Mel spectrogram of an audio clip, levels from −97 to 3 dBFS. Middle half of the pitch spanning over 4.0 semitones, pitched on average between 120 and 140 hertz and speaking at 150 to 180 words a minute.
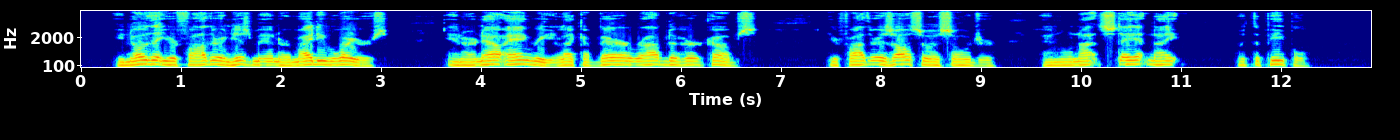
No: average, 2.9 semitones; low, 135 Hz; average, 170 wpm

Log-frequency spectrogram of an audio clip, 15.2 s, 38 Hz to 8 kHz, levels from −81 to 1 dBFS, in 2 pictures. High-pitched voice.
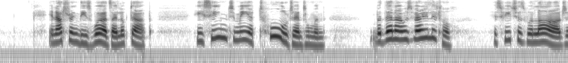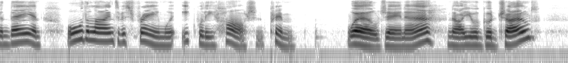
Yes: high, 215 Hz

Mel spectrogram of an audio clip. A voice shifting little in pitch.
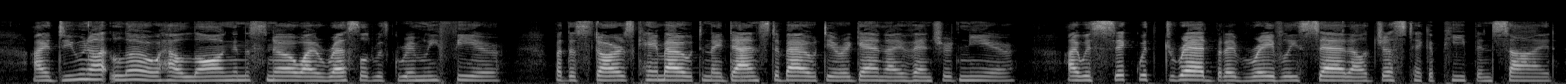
Yes: narrow, 1.3 semitones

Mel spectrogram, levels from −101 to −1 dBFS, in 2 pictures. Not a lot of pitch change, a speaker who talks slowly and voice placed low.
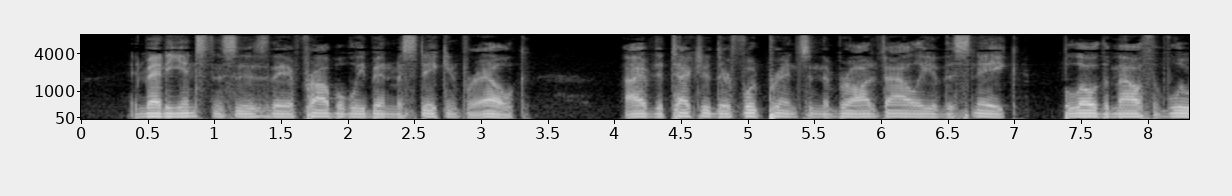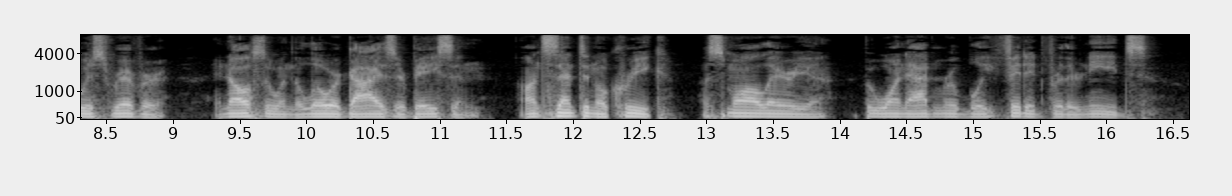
No: narrow, 1.7 semitones; average, 175 wpm; low, 100 Hz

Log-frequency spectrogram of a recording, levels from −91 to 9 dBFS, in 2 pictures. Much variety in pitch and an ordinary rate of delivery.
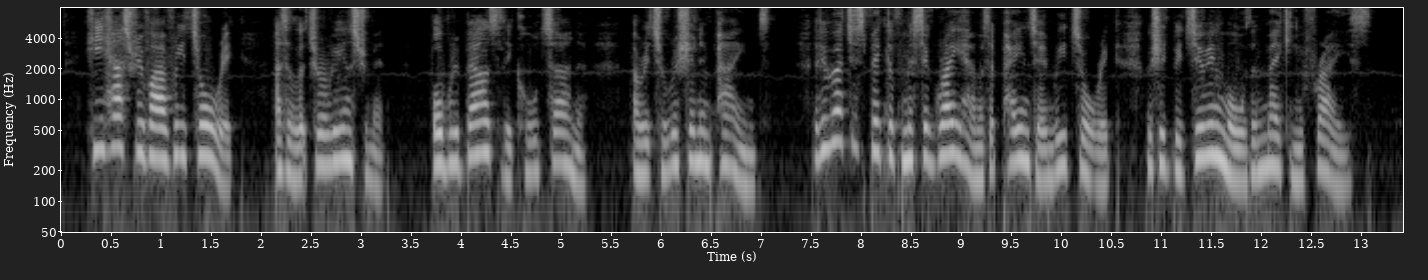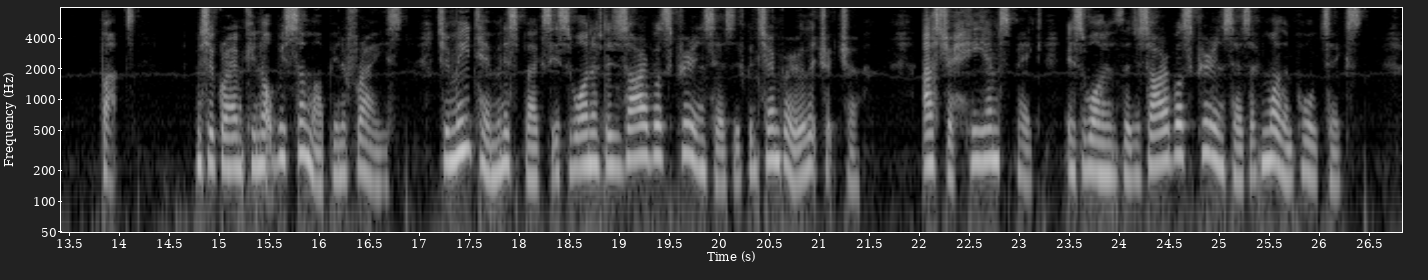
Yes: wide, 6.0 semitones; average, 170 wpm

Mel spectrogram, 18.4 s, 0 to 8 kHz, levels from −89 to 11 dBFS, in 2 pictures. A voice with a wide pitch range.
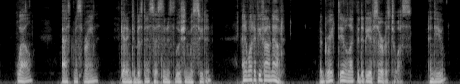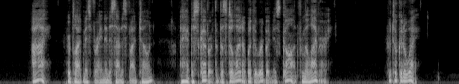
Yes: wide, 6.8 semitones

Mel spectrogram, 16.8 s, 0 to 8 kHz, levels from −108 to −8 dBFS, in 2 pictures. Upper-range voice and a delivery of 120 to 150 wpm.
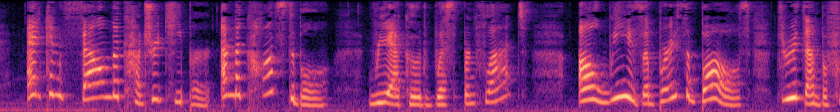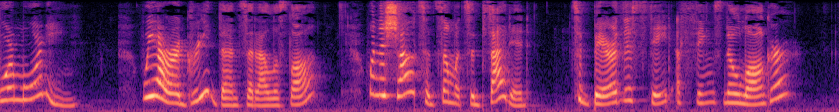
Yes: very high, 265 Hz; average, 145 wpm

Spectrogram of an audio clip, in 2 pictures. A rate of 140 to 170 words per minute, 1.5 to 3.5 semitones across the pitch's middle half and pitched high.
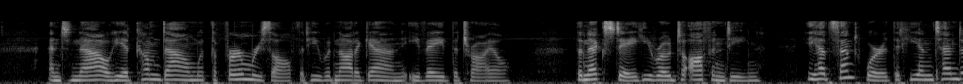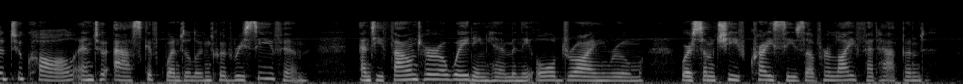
No: average, 195 wpm; average, 3.1 semitones; high, 195 Hz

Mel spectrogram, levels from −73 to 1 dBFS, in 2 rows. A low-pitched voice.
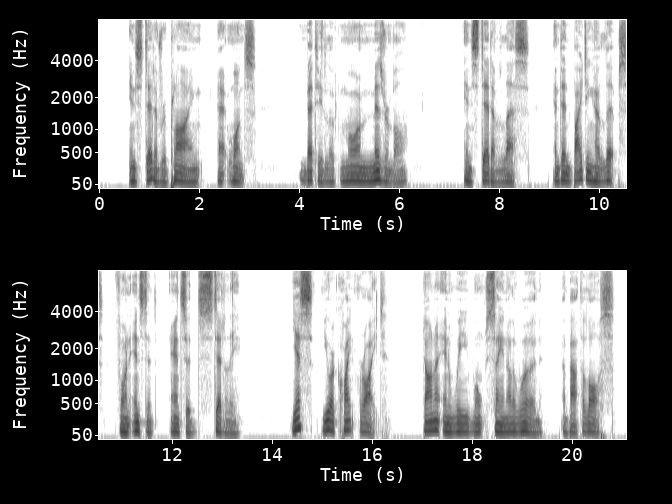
Yes: very low, 90 Hz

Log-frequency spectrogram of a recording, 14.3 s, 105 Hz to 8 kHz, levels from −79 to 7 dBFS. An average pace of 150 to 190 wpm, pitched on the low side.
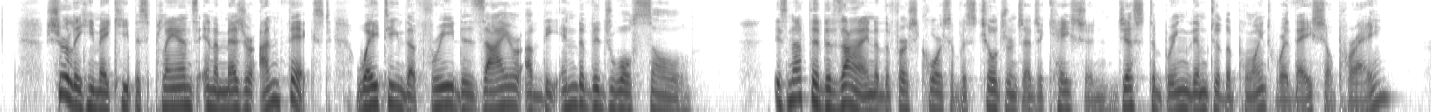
Yes: average, 170 wpm; low, 115 Hz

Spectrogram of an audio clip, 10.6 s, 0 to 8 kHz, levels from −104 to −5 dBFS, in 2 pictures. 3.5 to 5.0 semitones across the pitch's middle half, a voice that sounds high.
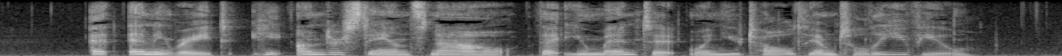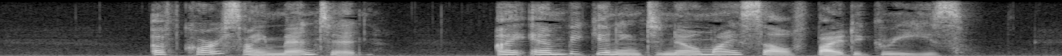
Yes: average, 4.7 semitones; high, 205 Hz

